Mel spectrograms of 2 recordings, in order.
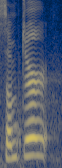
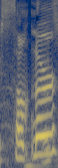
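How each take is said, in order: First: The middle has a clear t sound. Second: The middle has a p sound and no t. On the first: The speaker calls it right. "instead of Sumter" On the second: The speaker calls it wrong. "I've heard people say Sumpner instead of Sumter"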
